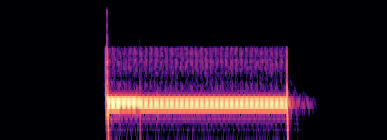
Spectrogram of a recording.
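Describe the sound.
A telephone dial tone sounds after a call is disconnected: one steady, flat, mid-pitched tone lasting about a second, with a click at each end and nothing else around it.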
